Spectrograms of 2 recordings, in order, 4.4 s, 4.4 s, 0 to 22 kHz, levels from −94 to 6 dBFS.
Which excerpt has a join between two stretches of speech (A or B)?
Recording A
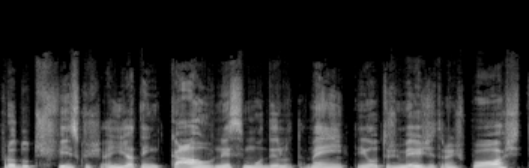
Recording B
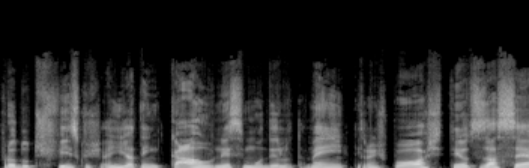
B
